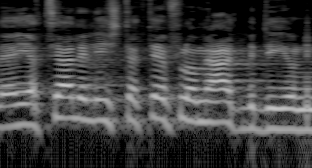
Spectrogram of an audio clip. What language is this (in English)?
Hebrew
